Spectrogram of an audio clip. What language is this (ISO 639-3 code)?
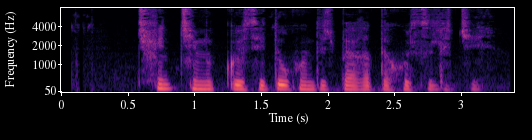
mon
